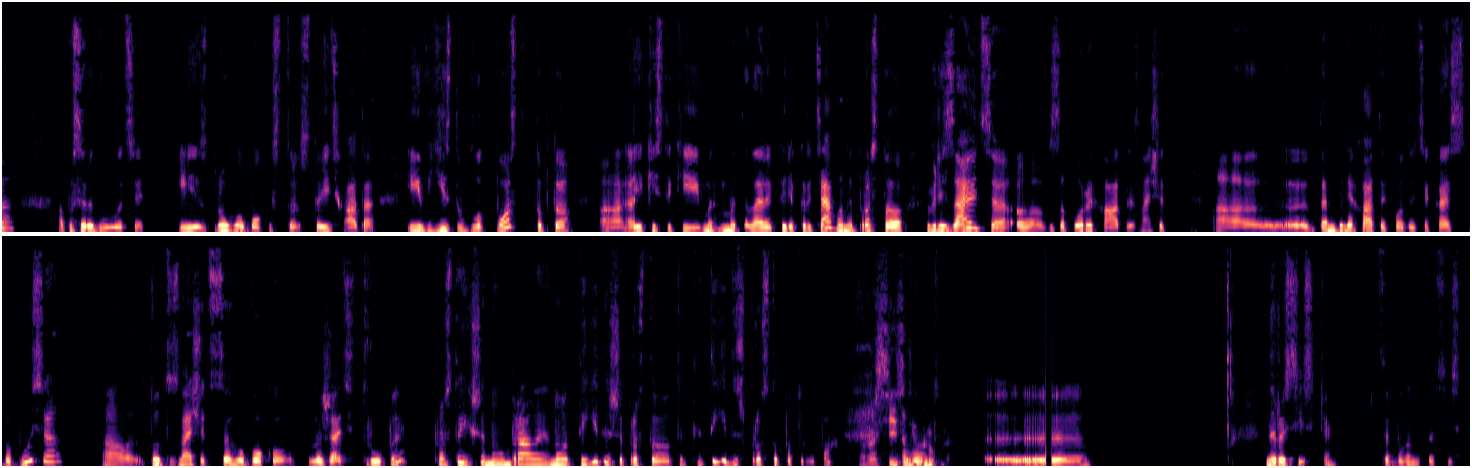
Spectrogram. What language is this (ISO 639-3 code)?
ukr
